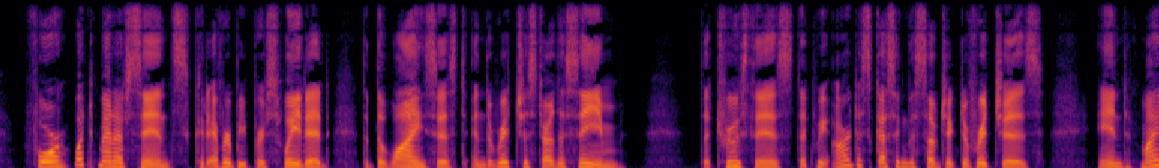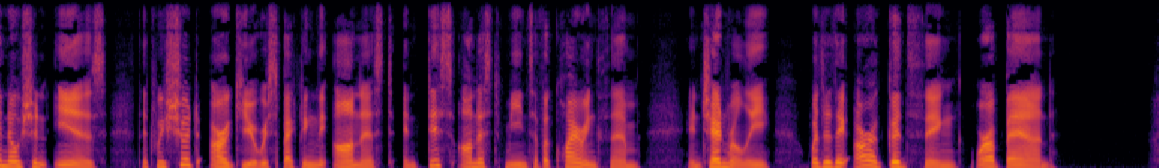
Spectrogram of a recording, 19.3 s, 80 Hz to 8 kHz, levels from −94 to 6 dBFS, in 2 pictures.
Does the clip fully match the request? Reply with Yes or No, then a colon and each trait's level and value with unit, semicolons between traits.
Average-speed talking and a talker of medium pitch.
Yes: average, 175 wpm; medium, 160 Hz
